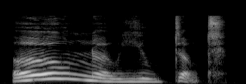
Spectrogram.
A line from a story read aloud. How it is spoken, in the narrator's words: he growled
